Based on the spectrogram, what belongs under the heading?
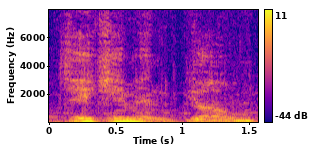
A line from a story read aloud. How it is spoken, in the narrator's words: the creature growled, almost in shame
